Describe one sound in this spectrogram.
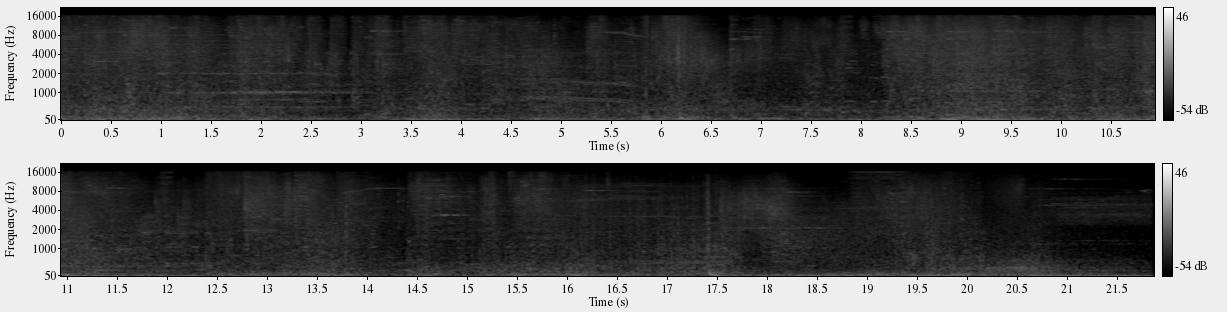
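Game spell effects whoosh, crackle and explode in quick bursts.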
